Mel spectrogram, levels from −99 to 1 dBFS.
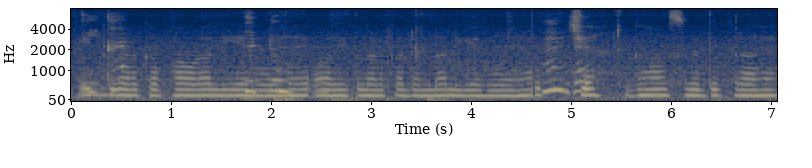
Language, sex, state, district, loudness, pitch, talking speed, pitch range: Hindi, female, West Bengal, Malda, -36 LUFS, 185 Hz, 160 wpm, 180-190 Hz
